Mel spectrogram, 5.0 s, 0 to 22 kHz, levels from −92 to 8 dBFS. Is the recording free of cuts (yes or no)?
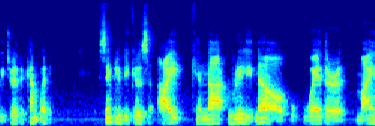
yes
